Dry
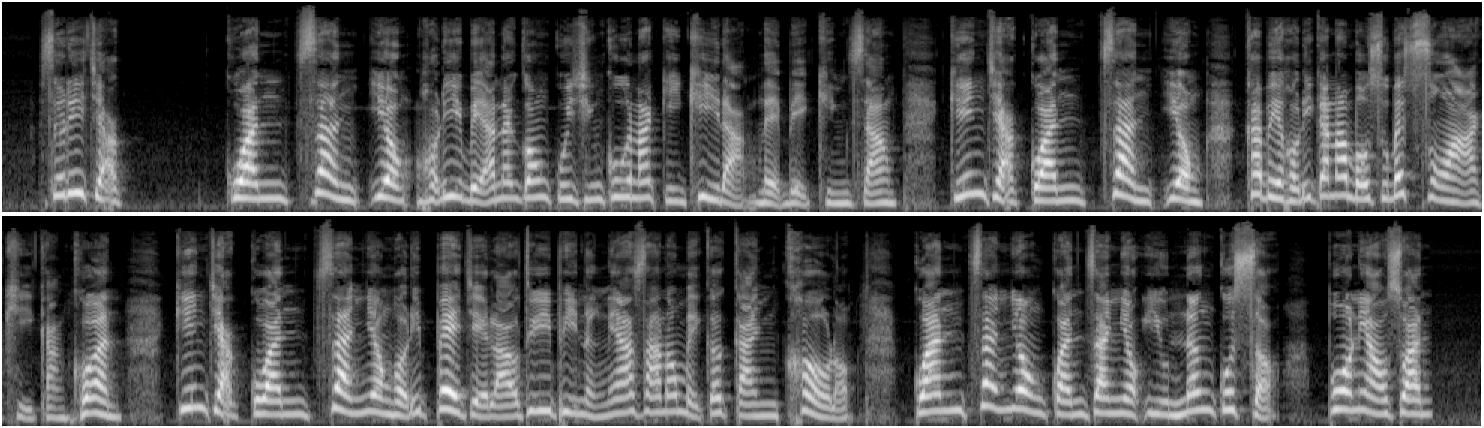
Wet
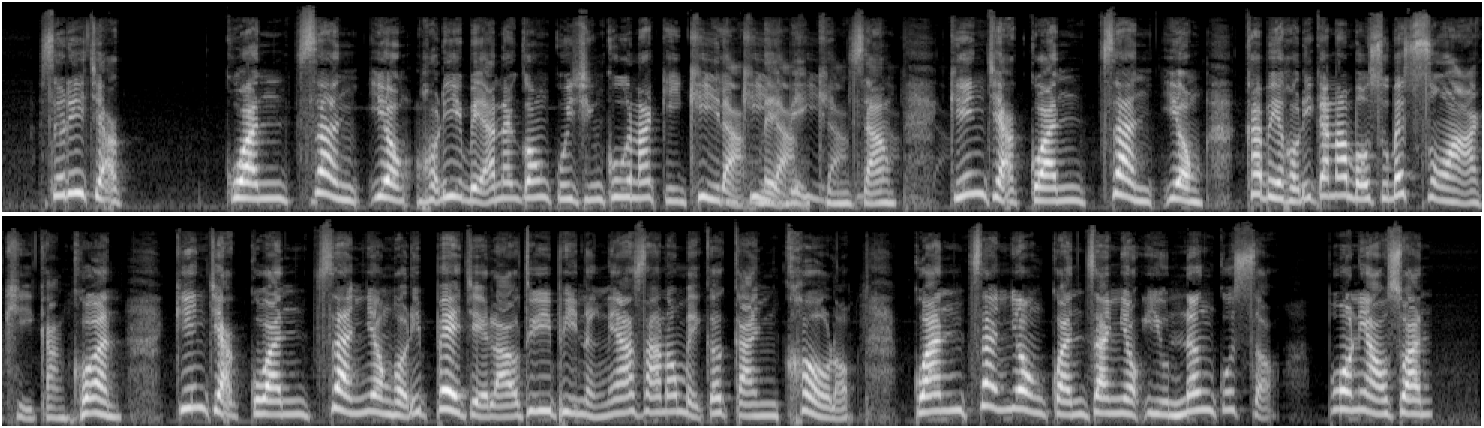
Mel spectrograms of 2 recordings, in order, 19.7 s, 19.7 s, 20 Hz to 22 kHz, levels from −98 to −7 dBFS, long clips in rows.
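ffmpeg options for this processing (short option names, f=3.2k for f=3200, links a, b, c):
-filter_complex "[0:a]asplit=2[a][b];[b]afade=t=in:st=4.35:d=0.01,afade=t=out:st=5.03:d=0.01,aecho=0:1:350|700|1050|1400:0.668344|0.200503|0.060151|0.0180453[c];[a][c]amix=inputs=2:normalize=0,asplit=3[d][e][f];[d]atrim=end=17.982[g];[e]atrim=start=17.978:end=18.792,asetpts=PTS-STARTPTS,volume=-9dB[h];[f]atrim=start=18.788[i];[g][h]acrossfade=d=0.004:c1=hsin:c2=hsin[j];[j][i]acrossfade=d=0.004:c1=hsin:c2=hsin"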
